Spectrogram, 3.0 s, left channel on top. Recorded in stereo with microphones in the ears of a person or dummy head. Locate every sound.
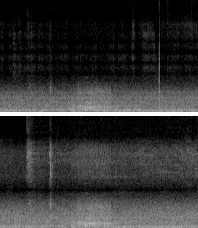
0.0 s a vehicle: 90° right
